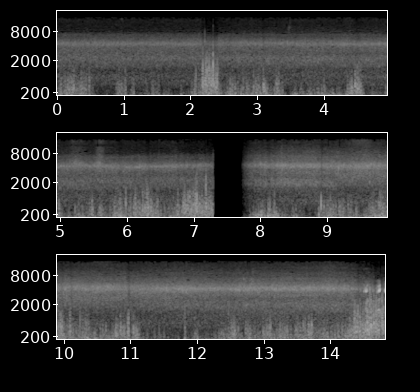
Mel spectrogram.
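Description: Wind buffeting the microphone in irregular gusts over the steady rush of the River Ogmore in flood. The sound cuts out for a moment about halfway through.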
